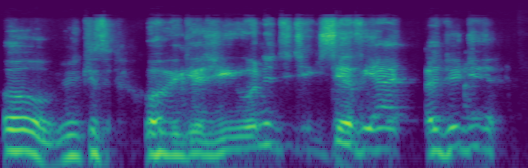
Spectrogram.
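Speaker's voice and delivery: voice pushed until it strains. Retelling a wrestling segment, quoting Sami Zayn: imitating Sami Zayn's voice. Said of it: "I can't do that voice".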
